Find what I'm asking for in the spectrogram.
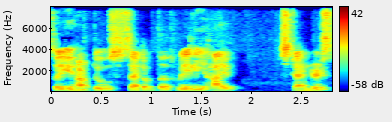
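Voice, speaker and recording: A man speaks at a moderate pace with a Punjabi Indian accent. His pitch is medium. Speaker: realtor and builder. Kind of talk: casual chat. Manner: animated.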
